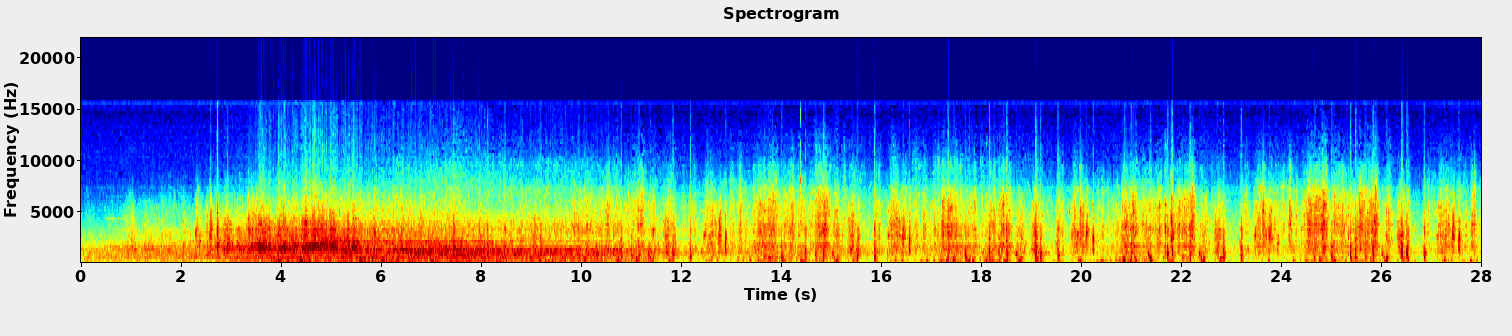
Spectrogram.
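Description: ICE high-speed train running slowly past. The power car's steady hum swells as it draws level, then the coaches roll by with the wheels clicking regularly over rail joints and points.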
